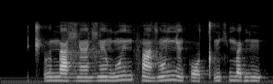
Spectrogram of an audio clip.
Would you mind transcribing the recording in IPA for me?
t͡ʃʼ ɯ˩ n a˩ ɮ ɛ̃˩ ɮ ẽ˧ ɡʷ ĩː˥ n f ã˩ z õ˥ ɲ ɛ̃˩ k o˩ tʼ ĩ˧ ç m ɛ˧ ɡ ĩ˩

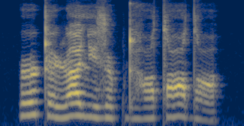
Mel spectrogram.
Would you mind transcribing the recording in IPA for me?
ə˞ ʈ ə e̯ ɭ a lʲ e z ə˞ p ɖʱ a tˤ ə˞ e̯ dˤ a

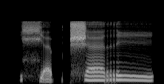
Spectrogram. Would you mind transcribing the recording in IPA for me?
ç ɛ̰ p t͡ʃ ɛ r i

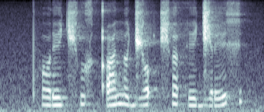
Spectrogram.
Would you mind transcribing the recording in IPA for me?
pʰ ɔ ɾ e t͡ɕʰ u x qʼ ɯ n ɔ d͡ʑ ɔ ʔ t͡ɕʰ ɐ h e d͡ʑ ɐ ɾ e x

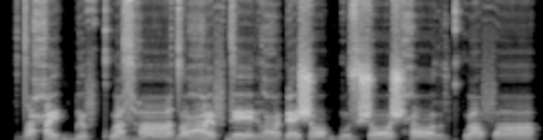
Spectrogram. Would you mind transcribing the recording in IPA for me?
dˤ ɵ ħ e ɡ ɡ͡b ʏ f kʷʼ ɑ z ɦ ɑː d ɔ ʕ ɛ f d eː r ʕ ʏ ɗ ɛ ʃ ɔː ɡ ɠ u z ʃ ɔː ʃ ħ ɔː r kʷʰ ɑ f ɑ

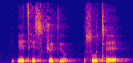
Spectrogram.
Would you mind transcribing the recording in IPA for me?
ʔ e t̪ʰ e s t͡ʃ œ kʲ ɔ | s o tʼ ɛ

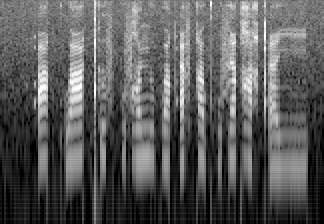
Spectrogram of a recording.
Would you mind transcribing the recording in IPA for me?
qʼ ɑː q kʷʼ ɑː ǃʼ ɯː f kʷ i f ʁ y ŋ ɯː kʷ ɯː qʼ e f q ɯː kʷʰ i f iː q ʁ e χ qʼ iː

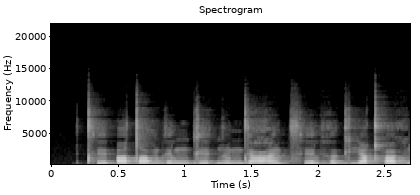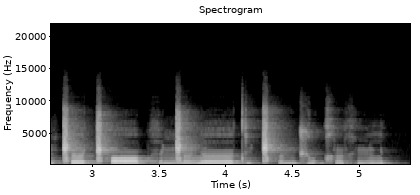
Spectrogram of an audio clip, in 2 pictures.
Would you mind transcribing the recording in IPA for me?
tʰ ɪ ʔ ɜ tˤ i m b ɪː l ŋ ɡ ɪː ɡ ə̃ l n d ɛ ʕ ə̃ l t͡sʰ ɪ l ɦ əː ɡ iː qʰ u ɦ ĩ ǁ ɜ ǁʰ ɒː bʱ ɛ ŋ͡ǁ ə̃ l ɜː d i ǁʰ ə̃ n d͡ʒ u ɡ x ə̃ x ĩ l

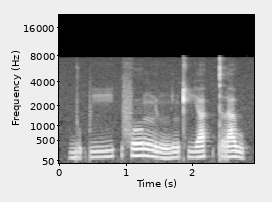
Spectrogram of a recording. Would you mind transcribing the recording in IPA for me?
b u˨˩ ʔ p iː˦˥ | f oː˥˩ ŋ n ɯ˨˩ ŋ m i˦˥ n kʰ i˦˥ a̯ | t r a˥˩ w

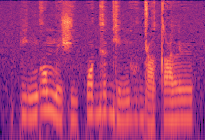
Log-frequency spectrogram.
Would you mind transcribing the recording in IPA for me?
pʲ e˨ ŋ ɡ ɔ˦ m e˨ ʃ i˨ p ɔ˦ ɡʲ ɔ˦ ɡʲ e˨ n ɔ̤˦ ɡʲ e˩ tˤ e˦ l ø˥

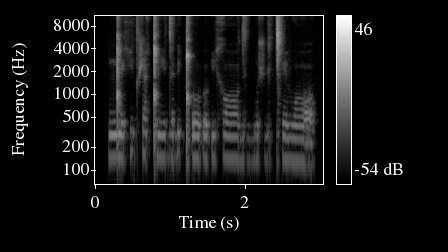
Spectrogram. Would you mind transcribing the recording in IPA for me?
ŋ͡ǃ e x i d ʃ a ǃ iː d ɛ ɠ ɪ ǃʼ o ʔ ʊ ʔ i x ɔː d e d b o ʃ ɡ ɛ ǀʰ e v ɔː

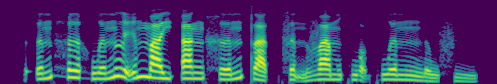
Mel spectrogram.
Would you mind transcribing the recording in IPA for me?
ʔ ə˨˦ n h əː˧ h w ə˨˦ n l ḛ˧˥ m a˧ j ʔ a˧ ŋ x əː˨˦ n t̪ a˨˩ t̚ s ə̰˧˨ n v a˧ m k w ɔ̰˧˨ k w ə˧ n ŋ ə̤˨˩ w f i̤˨˩

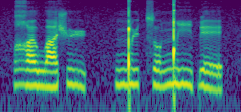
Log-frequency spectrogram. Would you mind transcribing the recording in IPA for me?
ʁ ɜ w a ʃ y | ŋ͡ǃ y t͡s o ŋ͡ǃ i ɓ e

